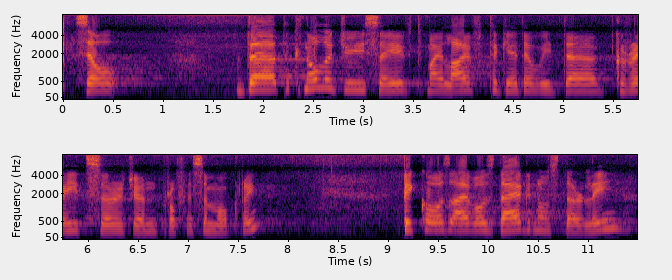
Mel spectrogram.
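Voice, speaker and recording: A woman in an Armenian accent, fairly high in pitch, very slow with long, frequent pauses and fairly even intonation. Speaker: medical scientist lecturer. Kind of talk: lecture.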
